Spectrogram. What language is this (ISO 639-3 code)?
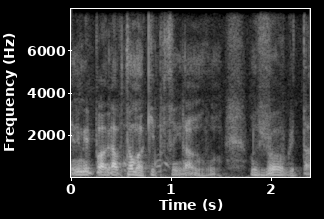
por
